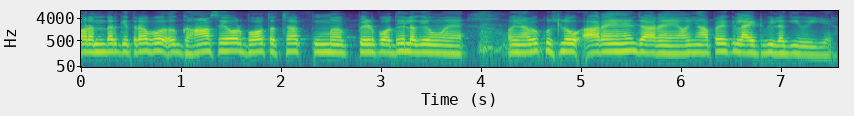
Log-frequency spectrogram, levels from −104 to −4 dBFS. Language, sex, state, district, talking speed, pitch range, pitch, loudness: Hindi, female, Delhi, New Delhi, 255 wpm, 175-195 Hz, 185 Hz, -16 LUFS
